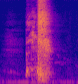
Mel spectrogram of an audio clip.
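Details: One forceful, hissing, wet-sounding sneeze preceded by a brief inward catch, from a person recording wet sneezes, nose blows and some coughs.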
